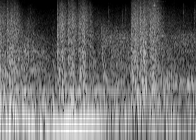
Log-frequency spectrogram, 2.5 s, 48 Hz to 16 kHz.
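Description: Continuous heavy gunfire and explosions in the Mass Effect 3 video game, a loud, dense barrage of rapid shots and booms with no pause.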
